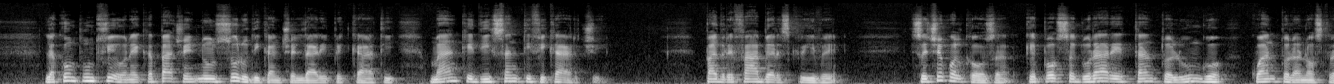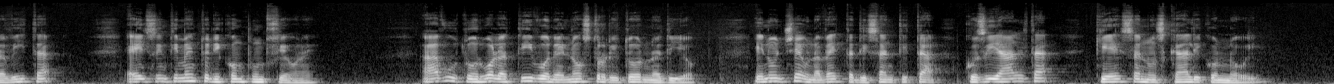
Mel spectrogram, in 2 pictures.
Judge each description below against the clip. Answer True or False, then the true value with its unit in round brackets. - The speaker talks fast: False (135 wpm)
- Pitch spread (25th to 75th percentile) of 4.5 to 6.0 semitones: True (4.8 semitones)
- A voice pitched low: True (120 Hz)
